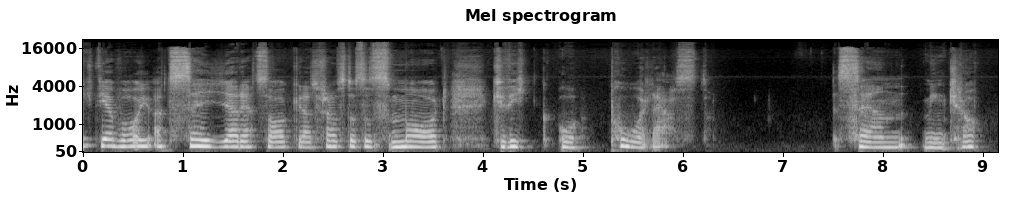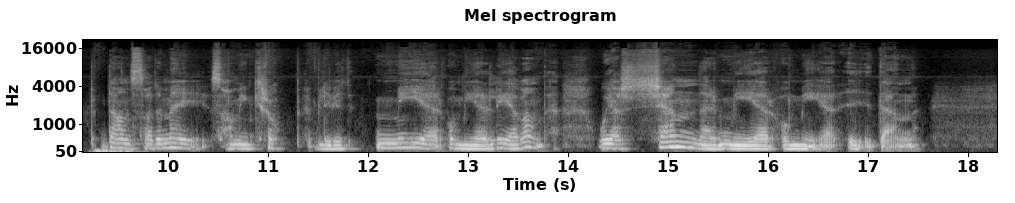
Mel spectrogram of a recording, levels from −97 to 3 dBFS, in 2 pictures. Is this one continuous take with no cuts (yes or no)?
yes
